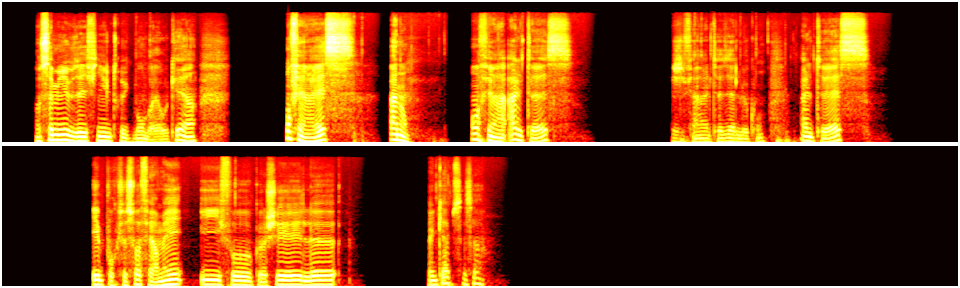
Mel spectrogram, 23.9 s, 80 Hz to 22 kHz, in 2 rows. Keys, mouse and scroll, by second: 1.6 click, 3.4 s, 5.5 z, 8.7 click, 9.8 alt+s, 14.7 click, 17.4 alt+s.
